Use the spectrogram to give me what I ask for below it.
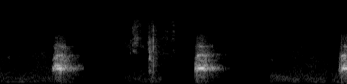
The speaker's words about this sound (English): I hear someone's dog.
